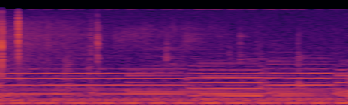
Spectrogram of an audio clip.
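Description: Soft background music of sustained, held chords that shift a couple of times, with two quick clicks right at the start.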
